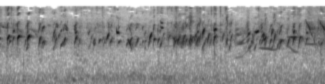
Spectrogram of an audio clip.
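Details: Goldfinch (European) in song, a fast jumble of bright chirps, liquid twitters and brief sliding notes delivered without pause, meant to stimulate goldfinches.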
